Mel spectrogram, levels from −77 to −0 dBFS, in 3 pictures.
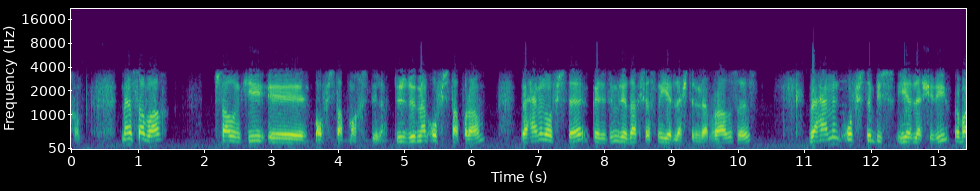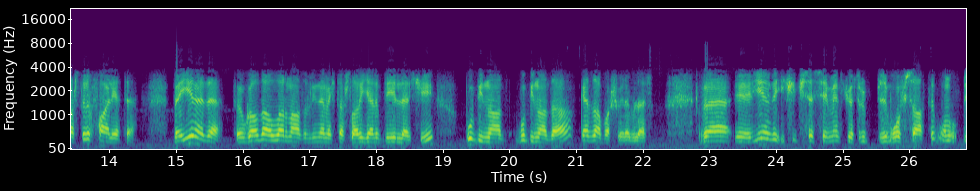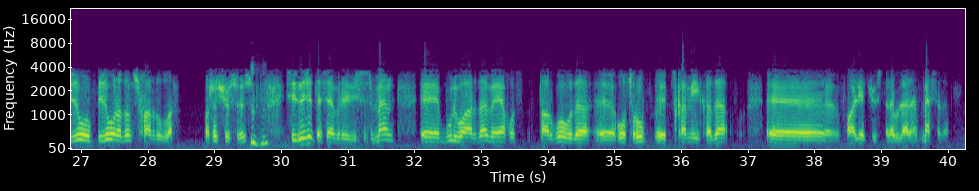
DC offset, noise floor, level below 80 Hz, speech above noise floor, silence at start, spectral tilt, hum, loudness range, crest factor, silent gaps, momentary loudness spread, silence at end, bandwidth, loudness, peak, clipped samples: under 0.1%; -49 dBFS; -54 dBFS; 36 dB; 0 s; -6 dB/octave; none; 2 LU; 14 dB; none; 11 LU; 0.25 s; 6 kHz; -14 LUFS; 0 dBFS; under 0.1%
